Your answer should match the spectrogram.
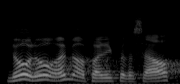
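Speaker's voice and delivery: high, loud mock protest; hammed-up denial. Traveler at the Union crossing gate, protesting innocence. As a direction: deny it too quickly and loudly.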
